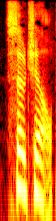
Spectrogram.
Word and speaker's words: Seaux Chill: You just need to know that "Seaux Chill" is spelled as if the word "so" is French. – S E A U X. So chill.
